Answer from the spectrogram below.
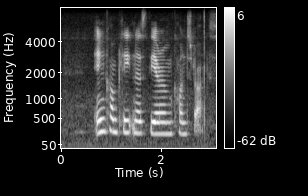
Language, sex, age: English, female, 20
